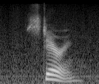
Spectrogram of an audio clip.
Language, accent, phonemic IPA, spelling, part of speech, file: English, US, /ˈstɛɹɪŋ/, staring, verb / noun / adjective, En-us-staring.ogg
- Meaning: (verb) present participle and gerund of stare; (noun) The act of one who stares; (adjective) 1. Shining; vivid, garish 2. Looking fixedly with wide-open eyes 3. Sensational, lurid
